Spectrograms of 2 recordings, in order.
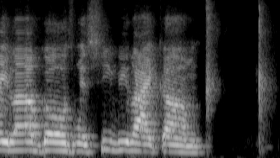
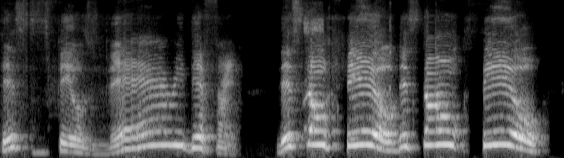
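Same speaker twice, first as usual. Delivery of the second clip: slow wondering voice imitating mother; mother savouring the new album, slow and awed; slow, drawn out; slower than usual. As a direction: stretch it out, marvelling. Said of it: "my mother was like".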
